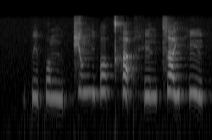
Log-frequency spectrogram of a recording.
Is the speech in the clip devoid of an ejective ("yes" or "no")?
yes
